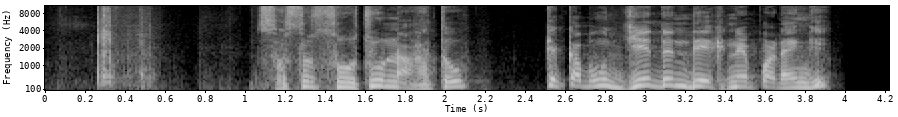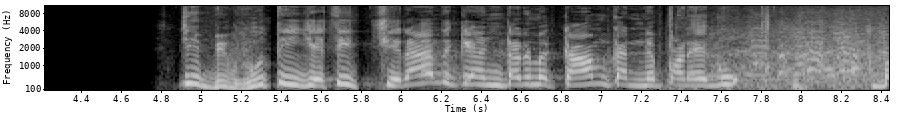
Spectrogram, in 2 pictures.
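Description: A middle-aged man talks loudly and with animation.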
